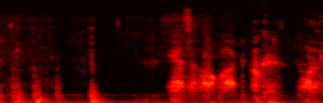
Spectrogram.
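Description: Hushed, whispered speech, mostly in the second half. It follows a few faint clicks and rustles in the first second or so.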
